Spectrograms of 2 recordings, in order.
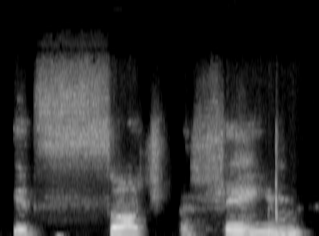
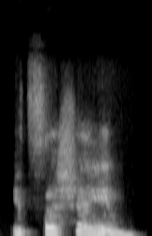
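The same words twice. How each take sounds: First: "such" held long for intensity; slow, heavily stretched "such"; emphasis on such. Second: Said in the usual way. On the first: Shown as a demonstration. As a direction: draw out "such", slowing the phrase. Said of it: "But if you say". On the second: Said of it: "you can say it like that".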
